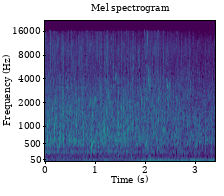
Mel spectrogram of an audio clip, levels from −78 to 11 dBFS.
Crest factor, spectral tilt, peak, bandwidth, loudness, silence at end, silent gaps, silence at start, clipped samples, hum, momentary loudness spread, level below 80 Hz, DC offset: 24 dB; -0.5 dB/octave; -10 dBFS; 17 kHz; -34 LUFS; 0 s; none; 0 s; under 0.1%; none; 6 LU; -54 dBFS; under 0.1%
